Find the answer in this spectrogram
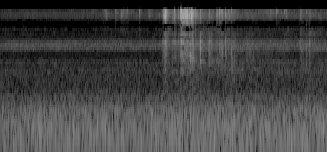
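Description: Low, steady room hiss with a few faint, brief crinkles about halfway through and again near the end, from thin nail-art packets and papers being handled.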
